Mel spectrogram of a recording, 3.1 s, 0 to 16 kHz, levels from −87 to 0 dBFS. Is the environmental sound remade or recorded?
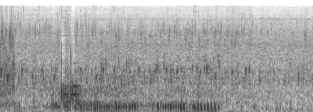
recorded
